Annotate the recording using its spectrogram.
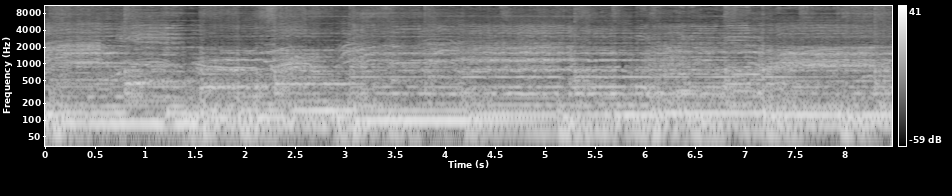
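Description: A group of young children singing together over a recorded backing track with a steady bass line.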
